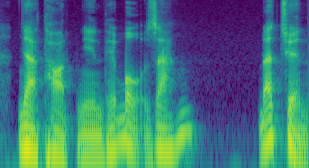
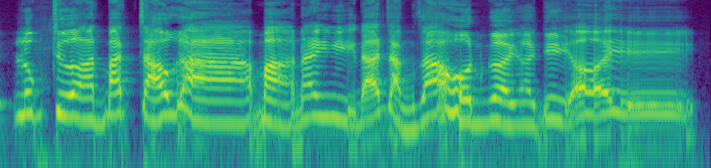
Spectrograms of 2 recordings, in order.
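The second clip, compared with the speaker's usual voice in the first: much higher, comic sobbing lament; hammed-up wailing. Thọt wails over his fainted friend, hammed-up high sobbing. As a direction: wail over your friend like a hysterical mourner. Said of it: "tiếng nhà Thọt nó khóc".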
